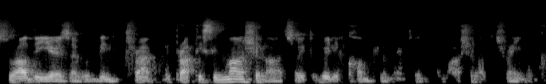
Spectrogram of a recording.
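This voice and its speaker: A man speaks with an Israeli accent. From Israel, Jerusalem. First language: Hebrew. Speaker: retired business executive, Bible student. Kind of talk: talk to interfaith group.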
